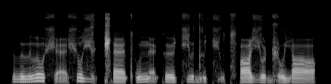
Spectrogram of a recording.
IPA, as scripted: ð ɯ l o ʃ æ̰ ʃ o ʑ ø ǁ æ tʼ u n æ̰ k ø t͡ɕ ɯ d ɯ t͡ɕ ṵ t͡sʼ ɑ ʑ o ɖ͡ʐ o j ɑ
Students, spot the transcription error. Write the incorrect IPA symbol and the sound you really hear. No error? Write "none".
none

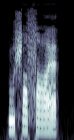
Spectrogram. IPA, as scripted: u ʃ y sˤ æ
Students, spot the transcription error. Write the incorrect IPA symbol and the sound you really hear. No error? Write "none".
y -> i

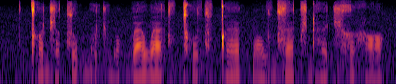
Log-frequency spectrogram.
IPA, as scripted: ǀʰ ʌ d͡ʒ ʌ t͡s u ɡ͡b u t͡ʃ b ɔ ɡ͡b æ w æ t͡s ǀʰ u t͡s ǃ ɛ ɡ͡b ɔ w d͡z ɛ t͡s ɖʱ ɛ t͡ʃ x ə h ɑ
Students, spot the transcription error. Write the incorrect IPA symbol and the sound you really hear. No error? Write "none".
none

